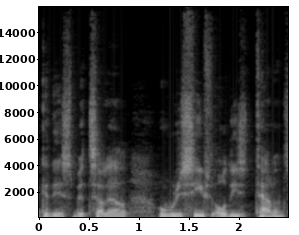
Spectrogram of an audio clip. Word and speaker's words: Bezalel: Bezalel, I don't know how you pronounce him, but in Hebrew it's Bezalel, meaning in, Tzal, the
